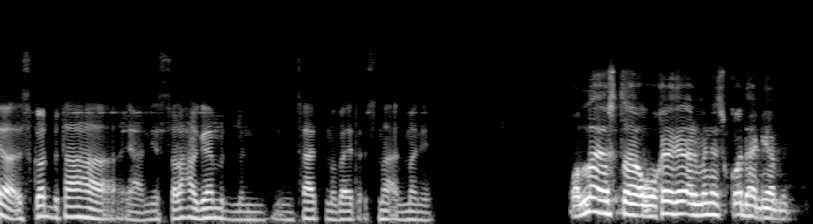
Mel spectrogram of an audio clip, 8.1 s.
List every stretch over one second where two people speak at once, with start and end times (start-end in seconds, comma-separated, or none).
none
